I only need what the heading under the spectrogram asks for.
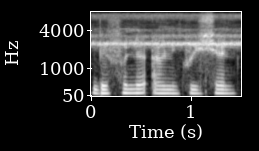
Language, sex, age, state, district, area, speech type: Bodo, male, 18-30, Assam, Chirang, rural, spontaneous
